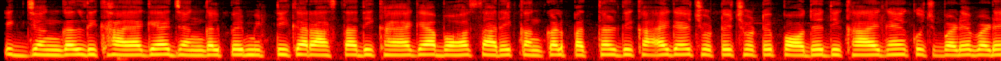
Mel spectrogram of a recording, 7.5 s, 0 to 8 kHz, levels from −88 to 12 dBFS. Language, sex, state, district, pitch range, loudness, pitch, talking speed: Hindi, female, Odisha, Nuapada, 215-225 Hz, -14 LUFS, 220 Hz, 200 wpm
